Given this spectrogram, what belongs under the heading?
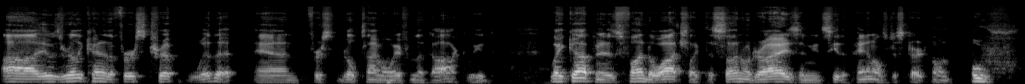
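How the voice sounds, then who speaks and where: A man's voice: medium pitch, moderate pace. A man co-hosting a casual live stream in a laid-back way, explaining how the boat's systems work. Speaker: boat vlog co-host. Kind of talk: casual livestream chat.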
